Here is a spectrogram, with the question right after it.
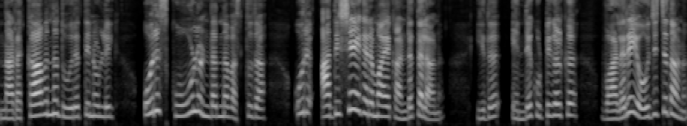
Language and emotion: Malayalam, surprised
